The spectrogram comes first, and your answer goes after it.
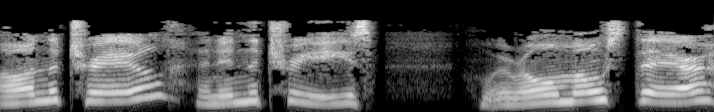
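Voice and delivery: plain reading voice

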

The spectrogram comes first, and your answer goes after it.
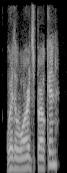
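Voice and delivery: plain reading voice

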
